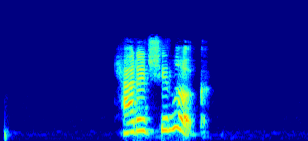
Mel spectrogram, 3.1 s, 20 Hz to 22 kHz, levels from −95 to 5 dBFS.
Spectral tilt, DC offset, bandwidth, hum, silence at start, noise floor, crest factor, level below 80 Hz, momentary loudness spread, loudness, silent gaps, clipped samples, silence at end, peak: 0.5 dB/octave; under 0.1%; 7.6 kHz; none; 1.15 s; -86 dBFS; 20 dB; -78 dBFS; 20 LU; -27 LUFS; none; under 0.1%; 1.05 s; -12 dBFS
